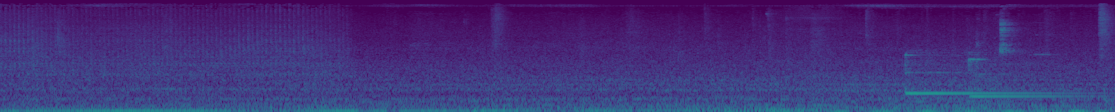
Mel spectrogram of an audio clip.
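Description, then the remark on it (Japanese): A steady, loud low rumble of a Toei city bus engine in Tokyo, bound for Komagome Station South Exit via Ochanomizu Station and Hongo-sanchome Station, fills the interior, with rattling and road noise throughout and a brief high electronic tone near the end. “本日も都営バスをご利用いただきましてありがとうございます。”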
